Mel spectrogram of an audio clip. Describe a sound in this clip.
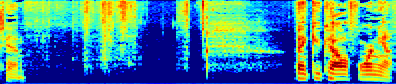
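A paper wrapper crinkles softly.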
